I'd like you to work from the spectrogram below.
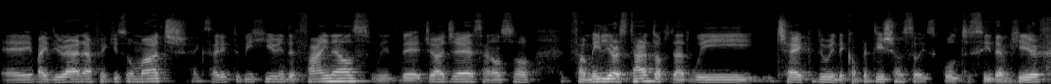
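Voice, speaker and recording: A man's voice: mid-range voice, fairly even intonation, moderate pace. A man, a venture partner, greeting the host in a friendly, casual way and introducing himself.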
